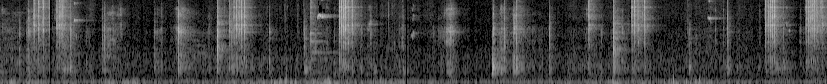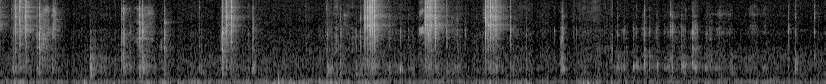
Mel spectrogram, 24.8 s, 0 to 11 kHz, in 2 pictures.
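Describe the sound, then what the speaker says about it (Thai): A socket wrench with a 16 mm socket ratchets spark plugs out of a Suzuki Ciaz engine that runs sluggishly and idles rough. The ratchet gives quiet, irregular clicks in short bursts over a steady low hum. "ต่อไปเดี๋ยวผมจะถอดหัวเทียนออกมาดูเป็น บล็อกเบอร์ 16 นะครับ"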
